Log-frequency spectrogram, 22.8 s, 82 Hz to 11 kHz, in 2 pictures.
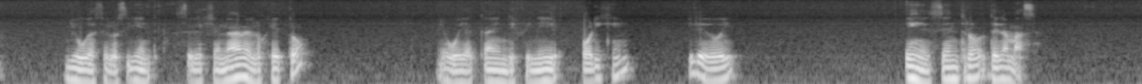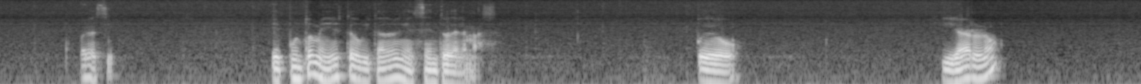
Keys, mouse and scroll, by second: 2.7 click, 6.0 click, 11.8 middle click, 19.6 r.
